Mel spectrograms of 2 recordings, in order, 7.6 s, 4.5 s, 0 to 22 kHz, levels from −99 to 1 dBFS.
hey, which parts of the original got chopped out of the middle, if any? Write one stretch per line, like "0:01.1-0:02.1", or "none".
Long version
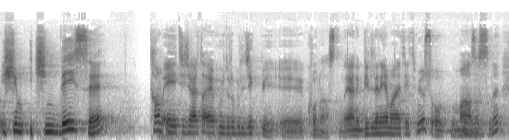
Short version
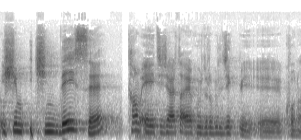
0:01.8-0:02.2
